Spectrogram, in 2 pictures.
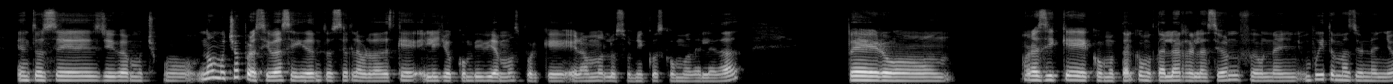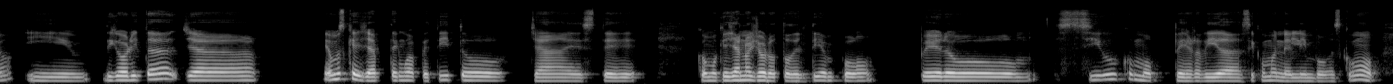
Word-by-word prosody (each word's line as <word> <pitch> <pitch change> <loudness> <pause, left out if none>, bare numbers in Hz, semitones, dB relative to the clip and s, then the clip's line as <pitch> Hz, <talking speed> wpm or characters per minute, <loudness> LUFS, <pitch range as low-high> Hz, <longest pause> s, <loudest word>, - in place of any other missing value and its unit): Entonces, 190 -1 +1
yo 185 - +1
iba 180 0 +2
mucho 180 0 -8
o 175 -1 -7
no 285 +5 +2
mucho, 295 +2 0
pero 190 - +5
sí 185 - -3
iba 190 +1 +7
seguido, 180 -2 +1
entonces, 180 0 -4
la 180 - -1
verdad 165 0 0
es 165 0 -3
que 185 +1 -1
él 175 - -2
y 175 - -1
yo 175 -1 0
convivíamos 175 0 -1
porque 160 -1 -3
éramos 165 +2 -3
los 170 -1 -5
únicos 160 +1 -6
como 155 -1 -6
de 155 0 -6
la 155 - -3
edad. 180 - -2 1.1
Pero, 175 -3 +7 0.6
ahora 200 - +4
sí 205 +1 0
que 195 -3 +3
como 170 -2 -3
tal - - -1
como 190 -4 -2
tal 180 0 +1
la 185 0 +2
relación 180 +4 -1
fue 185 -4 -3
1 170 0 -3
año, 170 0 -5
un 190 - -5
poquito 230 +2 0
más 195 -2 -2
de 190 - -3
1 180 -1 -4
año 175 +9 -5
y, 170 -1 -4
mm, 165 +6 -8
digo, 195 0 0
ahorita 235 +6 +2
ya 190 0 +1 0.6
digamos 250 +2 +2
que 255 - +4
ya 175 -2 +3
tengo 185 +2 -3
apetito, 185 0 -1 0.2
ya, 165 -1 -3
este, 160 0 -3 0.5
como 175 0 -1
que 185 - +1
ya 195 +1 +4
no 200 +1 +2
lloro 185 -3 +3
todo 170 -1 -1
el 155 0 -4
tiempo, 175 -1 -2 0.4
pero, 175 -2 +3
mm, - - -22 0.2
sigo 225 +4 -6
como 195 -9 -5
perdida, 165 0 +1
así 160 0 -11
como 185 +1 -6
en 175 - -3
el 155 0 -2
limbo, 155 -1 -4
es 155 0 -11
como, 210 -3 -4
180 Hz, 170 wpm, -20 LUFS, 170-190 Hz, 1.1 s, iba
